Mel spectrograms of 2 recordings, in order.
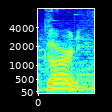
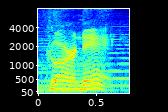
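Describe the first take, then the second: First: The name is said the plain English way. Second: The name is said with a French-style pronunciation. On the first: This is the ordinary name of the gemstone. The speaker calls it right. "I refused to call her Garnet" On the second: This sounds more regal and French. The speaker calls it wrong. "more regal to call her Garnet"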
